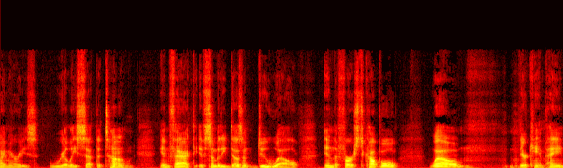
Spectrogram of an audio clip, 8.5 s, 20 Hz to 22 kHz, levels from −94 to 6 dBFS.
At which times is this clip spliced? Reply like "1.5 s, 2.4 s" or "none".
none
